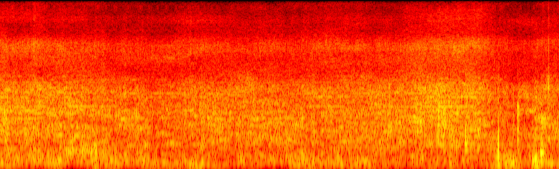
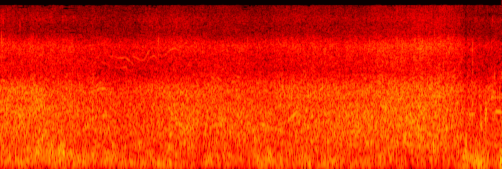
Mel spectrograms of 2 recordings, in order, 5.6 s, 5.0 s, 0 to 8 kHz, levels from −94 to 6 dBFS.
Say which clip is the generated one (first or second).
first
